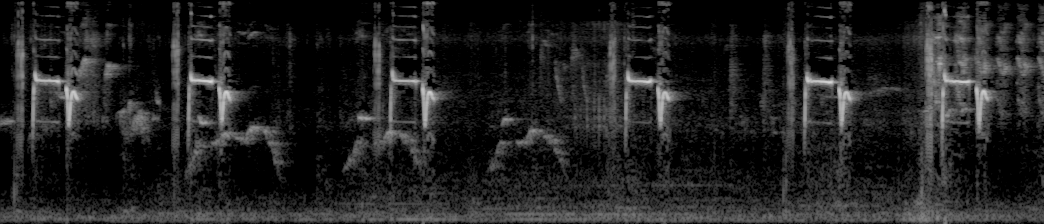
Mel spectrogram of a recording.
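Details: Loud, persistent singing from a red-headed prinia: a high whistle snapping down into a bright chirp, repeated about every two seconds, with softer descending twitters between phrases.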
